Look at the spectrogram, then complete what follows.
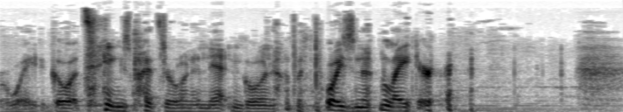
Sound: laughter

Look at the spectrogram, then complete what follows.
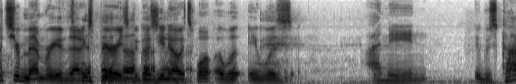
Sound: laughing

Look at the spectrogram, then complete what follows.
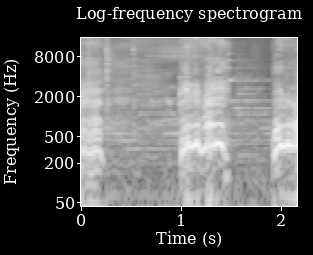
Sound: gurgling; gurgling excitedly; wheeze-laughing

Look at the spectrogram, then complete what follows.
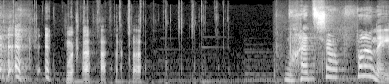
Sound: both laugh

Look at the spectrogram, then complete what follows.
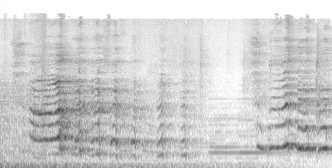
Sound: woman crying

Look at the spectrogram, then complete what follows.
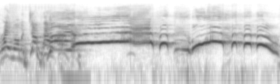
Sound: screaming

